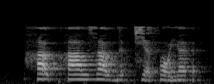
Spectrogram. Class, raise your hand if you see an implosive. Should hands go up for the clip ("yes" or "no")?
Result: no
